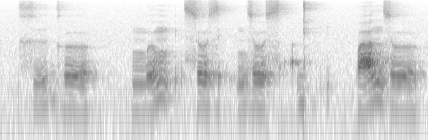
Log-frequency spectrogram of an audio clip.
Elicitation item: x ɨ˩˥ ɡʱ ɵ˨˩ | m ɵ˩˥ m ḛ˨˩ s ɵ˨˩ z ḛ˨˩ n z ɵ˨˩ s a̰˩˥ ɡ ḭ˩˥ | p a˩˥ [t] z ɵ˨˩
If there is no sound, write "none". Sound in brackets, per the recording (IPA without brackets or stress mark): n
